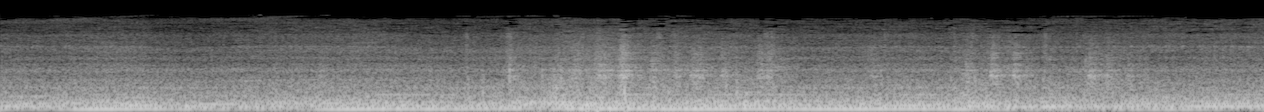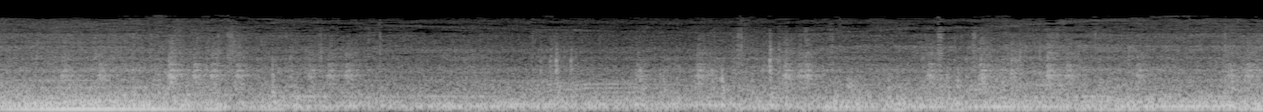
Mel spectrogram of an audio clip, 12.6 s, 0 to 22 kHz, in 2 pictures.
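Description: Cummins ISC diesel engine of a 1999 NovaBus RTS transit bus, heard from inside the bus. It runs loudly through the first seven seconds or so, eases back, and picks up again near the end, with light rattles and clicks from the cabin.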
